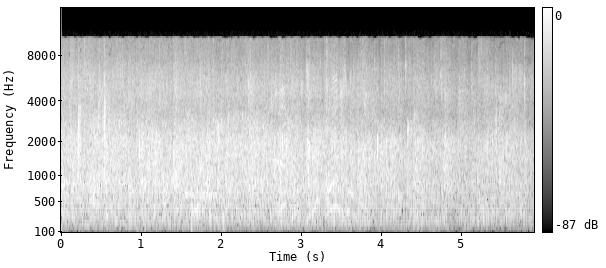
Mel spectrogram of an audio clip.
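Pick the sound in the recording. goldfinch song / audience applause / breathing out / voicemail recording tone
audience applause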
